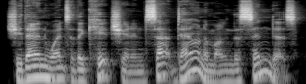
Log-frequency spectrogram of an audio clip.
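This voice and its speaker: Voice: mid-range voice, big pitch swings, fairly quick, breathy edge. A narrator reading a scripted fairy tale for children in storybook style.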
